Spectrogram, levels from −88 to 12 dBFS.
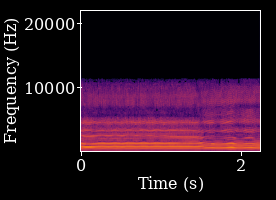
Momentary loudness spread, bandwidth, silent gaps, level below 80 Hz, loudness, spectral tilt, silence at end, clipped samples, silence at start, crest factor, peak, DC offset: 2 LU; 11.5 kHz; none; -80 dBFS; -22 LUFS; 0.5 dB/octave; 0 s; under 0.1%; 0 s; 10 dB; -12 dBFS; under 0.1%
